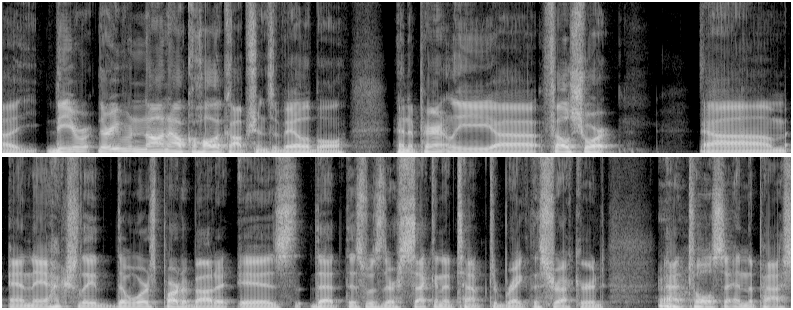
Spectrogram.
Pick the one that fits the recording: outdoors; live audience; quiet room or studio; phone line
quiet room or studio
